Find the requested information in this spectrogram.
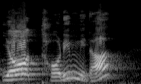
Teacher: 여덜은 우리 여덥이라고 많이들 하는데 앞자음대로 가야 돼요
